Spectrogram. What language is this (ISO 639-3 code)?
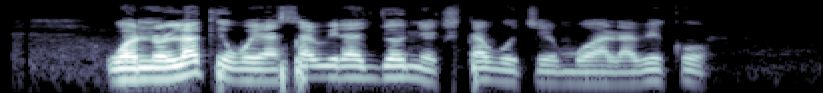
lug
